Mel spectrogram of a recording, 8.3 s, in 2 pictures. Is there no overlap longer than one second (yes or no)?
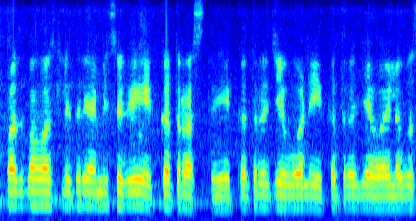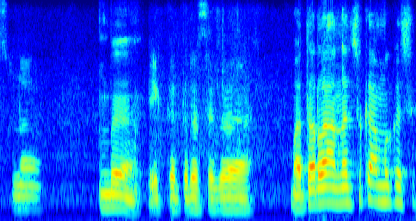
yes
